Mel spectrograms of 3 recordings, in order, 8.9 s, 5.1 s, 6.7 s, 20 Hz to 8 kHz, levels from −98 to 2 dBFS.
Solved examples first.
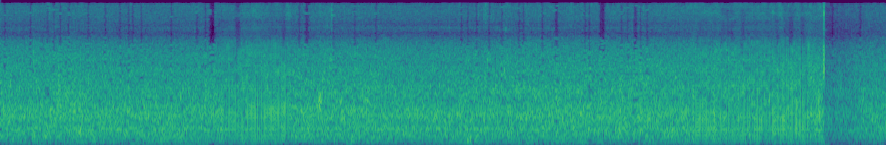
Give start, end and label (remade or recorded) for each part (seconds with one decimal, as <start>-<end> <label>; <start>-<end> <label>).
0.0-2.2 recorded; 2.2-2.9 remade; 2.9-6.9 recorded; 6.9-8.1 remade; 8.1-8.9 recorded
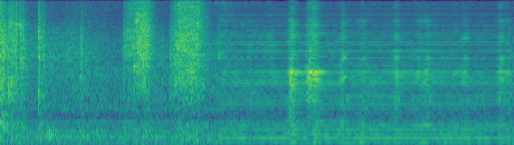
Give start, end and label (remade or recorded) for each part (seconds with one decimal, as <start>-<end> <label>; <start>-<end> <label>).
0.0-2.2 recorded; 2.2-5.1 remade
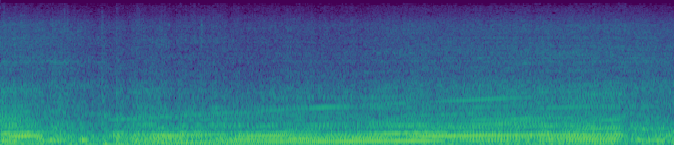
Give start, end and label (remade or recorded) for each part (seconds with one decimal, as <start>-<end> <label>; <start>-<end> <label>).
0.0-6.7 recorded

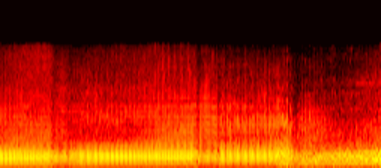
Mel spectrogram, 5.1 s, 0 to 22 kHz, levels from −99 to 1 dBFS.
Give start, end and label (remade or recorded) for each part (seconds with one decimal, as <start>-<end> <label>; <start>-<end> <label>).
0.0-3.7 recorded; 3.7-5.1 remade

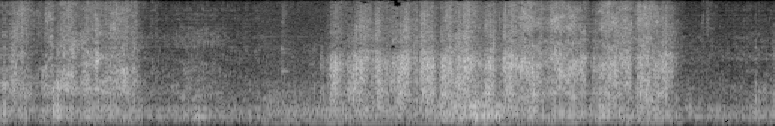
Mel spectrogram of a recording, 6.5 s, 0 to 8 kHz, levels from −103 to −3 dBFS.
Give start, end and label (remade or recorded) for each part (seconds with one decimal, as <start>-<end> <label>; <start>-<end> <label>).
0.0-2.2 remade; 2.2-4.4 recorded; 4.4-6.5 remade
